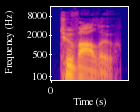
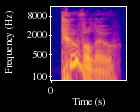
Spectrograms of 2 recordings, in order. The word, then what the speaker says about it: Tuvalu: the way it's pronounced tuvalu with the accent on the second syllable not tuvalu with no syllable accented tuvalu lies in the south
